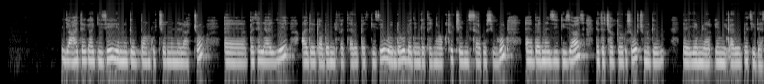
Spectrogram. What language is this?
Amharic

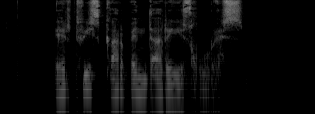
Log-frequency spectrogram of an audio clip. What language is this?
Georgian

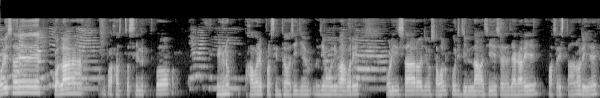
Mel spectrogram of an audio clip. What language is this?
Odia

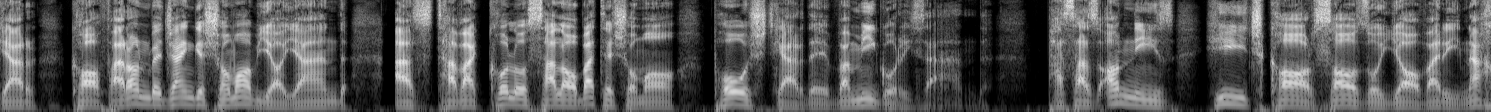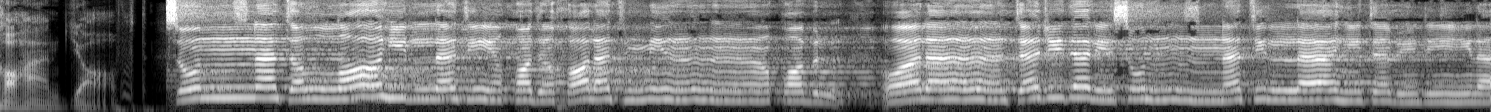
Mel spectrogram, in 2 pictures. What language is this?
Persian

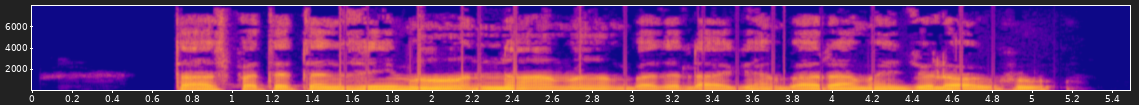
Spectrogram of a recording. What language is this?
Gawri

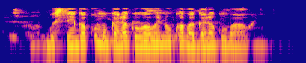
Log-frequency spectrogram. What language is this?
Kinyarwanda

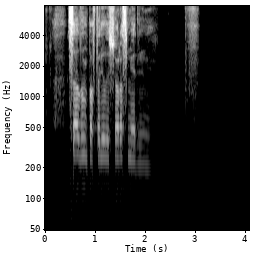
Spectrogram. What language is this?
Russian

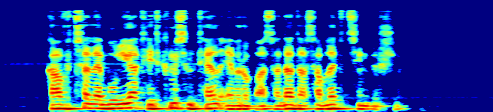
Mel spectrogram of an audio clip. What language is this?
Georgian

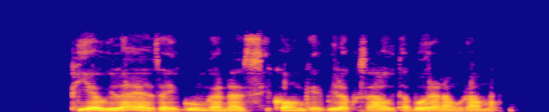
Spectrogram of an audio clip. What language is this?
Swahili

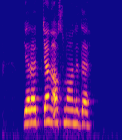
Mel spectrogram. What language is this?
Uzbek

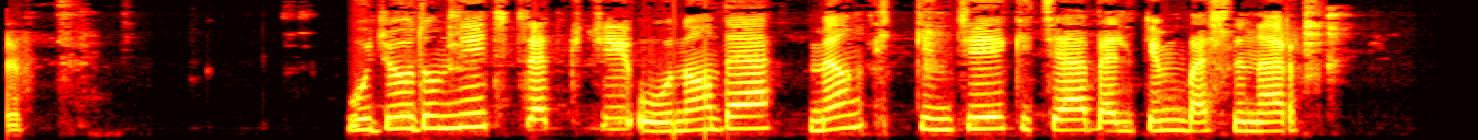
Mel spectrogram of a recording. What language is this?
Uyghur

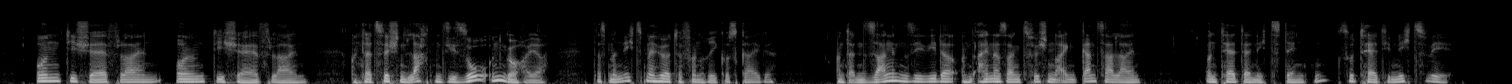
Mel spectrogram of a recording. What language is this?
German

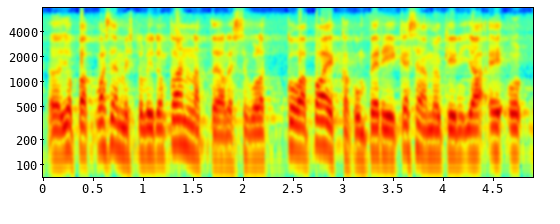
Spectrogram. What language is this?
Finnish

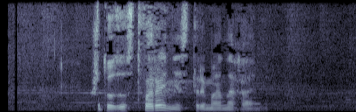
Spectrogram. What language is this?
Belarusian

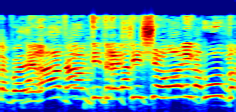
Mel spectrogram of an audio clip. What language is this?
Hebrew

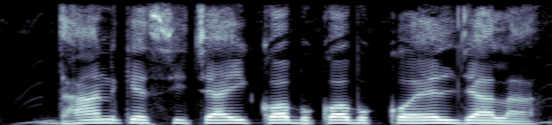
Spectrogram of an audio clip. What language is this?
Bhojpuri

